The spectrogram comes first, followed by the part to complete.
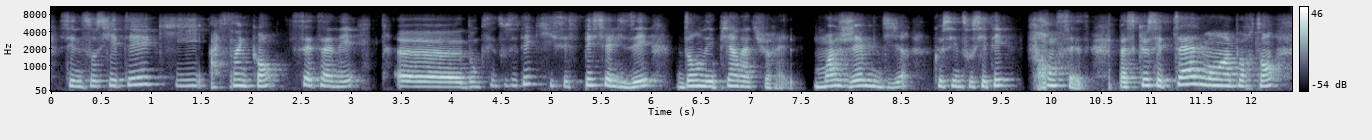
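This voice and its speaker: Fairly slow pace with ordinary pitch variation. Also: woman. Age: 30s. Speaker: direct sales distributor. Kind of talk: sales pitch. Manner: hesitant, many fillers.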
